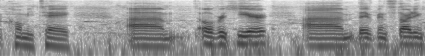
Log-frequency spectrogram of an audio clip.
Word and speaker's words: comité: We call them a comité. That's how they pronounce it in Portuguese, a comité.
